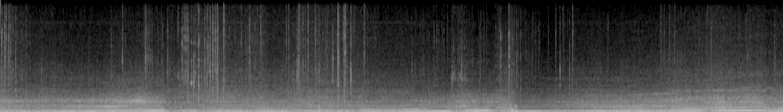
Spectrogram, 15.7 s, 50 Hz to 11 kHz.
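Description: A tuned Nissan GT-R R35's twin-turbo V6, heard from inside the cabin, pulling hard on track. Its pitch climbs steadily and drops sharply at each upshift: about three seconds in, about ten seconds in, and near the end. It eases off briefly around six seconds in before climbing again. A steady rumble of road and tyre noise runs underneath.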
